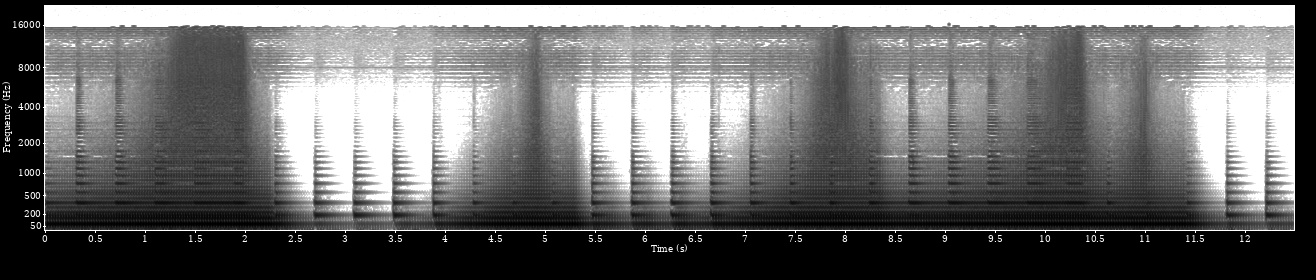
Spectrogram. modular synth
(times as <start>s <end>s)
3.5s 12.4s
